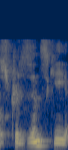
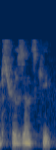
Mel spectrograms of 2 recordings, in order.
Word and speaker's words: Straczynski: Michael Straczynski, I believe that's how you pronounce his last name, Straczynski, was a huge influence on me.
